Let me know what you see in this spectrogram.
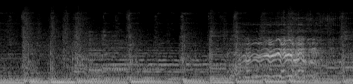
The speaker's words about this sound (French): Le vent tourna et Cheval sacré sentit à son tour Cheval vêtu. Il se mit à trembler, à hennir et à ruer.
